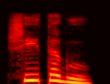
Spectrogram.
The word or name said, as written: ಸದೆಗ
